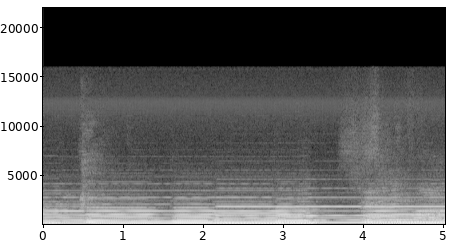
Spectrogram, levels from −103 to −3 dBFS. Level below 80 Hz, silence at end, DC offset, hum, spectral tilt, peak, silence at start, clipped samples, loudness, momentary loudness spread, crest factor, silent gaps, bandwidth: -38 dBFS; 0 s; under 0.1%; none; -8.5 dB/octave; -2 dBFS; 0 s; under 0.1%; -15 LUFS; 4 LU; 12 dB; none; 13 kHz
